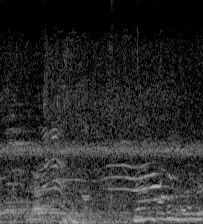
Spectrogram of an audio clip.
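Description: Quiet background chatter of several people, with a brief high-pitched gliding call about a second in.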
